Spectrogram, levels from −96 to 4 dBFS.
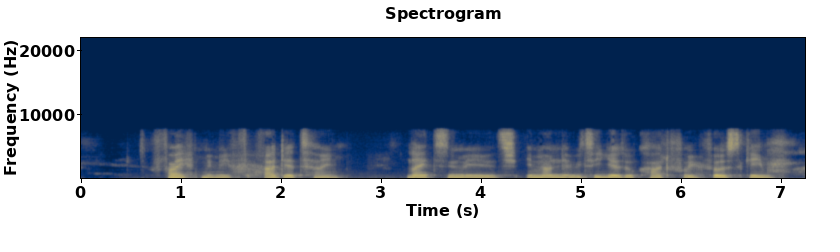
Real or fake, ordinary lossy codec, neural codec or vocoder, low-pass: fake; none; codec, 16 kHz, 0.8 kbps, ZipCodec; none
